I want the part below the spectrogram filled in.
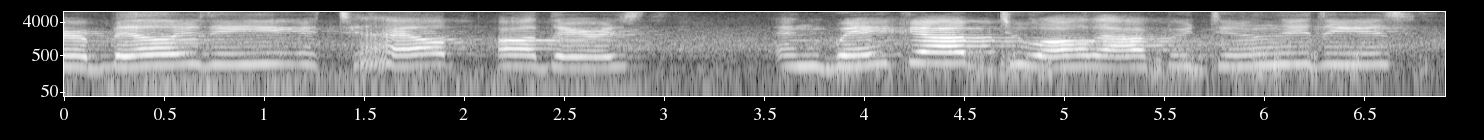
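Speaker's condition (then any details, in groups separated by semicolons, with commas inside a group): Cerebellar ataxia; caused by brain bleed, unsteady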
